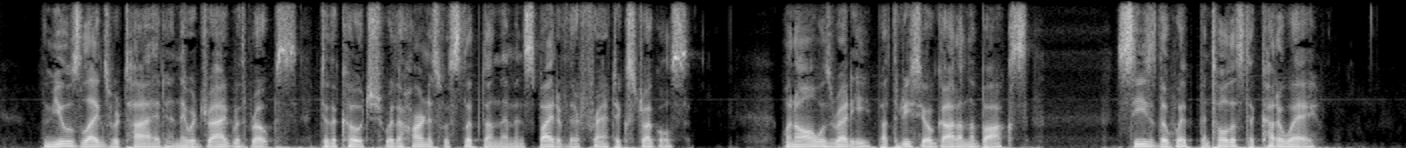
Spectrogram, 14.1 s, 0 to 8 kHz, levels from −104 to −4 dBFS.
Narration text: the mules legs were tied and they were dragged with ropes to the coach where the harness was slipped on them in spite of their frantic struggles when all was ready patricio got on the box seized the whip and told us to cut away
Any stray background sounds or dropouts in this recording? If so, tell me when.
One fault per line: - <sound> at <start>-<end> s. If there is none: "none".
none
